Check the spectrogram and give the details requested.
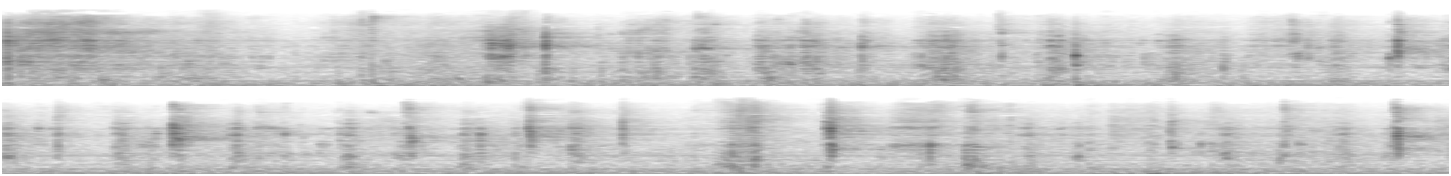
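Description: Close-up biting and chewing of chili-dressed bamboo shoots: a run of crisp, irregular crunches and wet mouth sounds, a few sharper bites standing out, over a faint low hum.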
